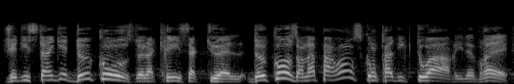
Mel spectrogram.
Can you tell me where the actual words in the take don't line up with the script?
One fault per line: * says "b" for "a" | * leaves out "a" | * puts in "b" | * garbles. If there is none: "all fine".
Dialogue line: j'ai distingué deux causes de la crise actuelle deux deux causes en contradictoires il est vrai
* leaves out "deux"
* puts in "apparence"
